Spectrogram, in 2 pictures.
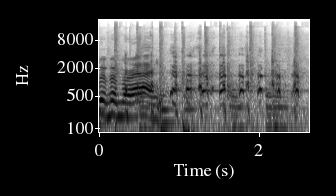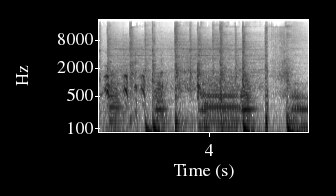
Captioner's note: laughter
